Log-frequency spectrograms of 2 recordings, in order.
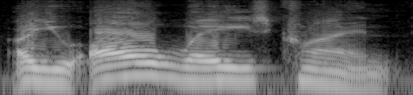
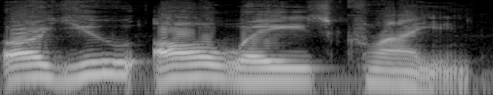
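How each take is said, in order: First: "always" leaned on, slow falling question; stress on ALWAYS. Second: "you" leaned on, slow falling question; stress on YOU. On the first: Repeating the question to viewers, stressing "always". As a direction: repeat it slowly, now hitting "always". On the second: Opening the video to viewers, slow question stressing "you". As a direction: ask it slowly, hitting "you". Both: Shown as a demonstration. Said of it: "slow opening question".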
